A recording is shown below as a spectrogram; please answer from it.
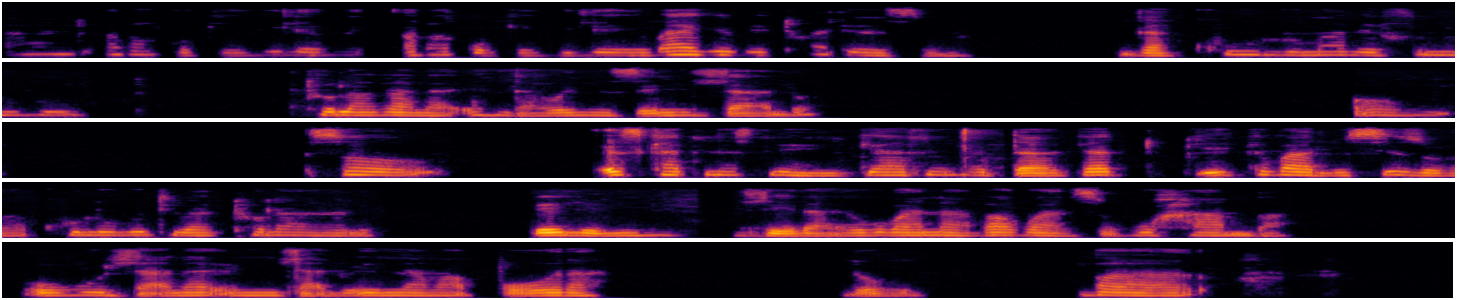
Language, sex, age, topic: North Ndebele, male, 25-35, health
